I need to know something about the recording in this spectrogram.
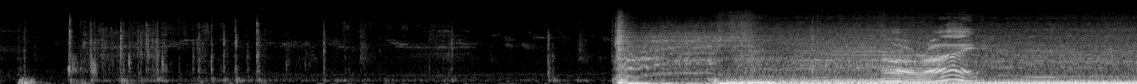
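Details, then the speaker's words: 1972 Mercedes-Benz 280SE 4.5 after replacing in-tank fuel filter, Bosch electric fuel pump, fuel lines and fixing tank ventilation: quiet six seconds, then engine catches at once into a strong, even, smooth idle; clean healthy start, no leaks. "well it's idling nice and smoothly sounds very nice still listen to the exhaust"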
